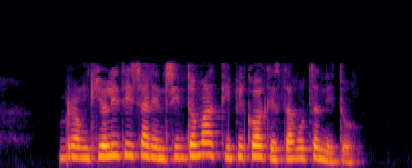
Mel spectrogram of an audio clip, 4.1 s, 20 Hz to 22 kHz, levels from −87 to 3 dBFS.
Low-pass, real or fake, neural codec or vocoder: 5.4 kHz; real; none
